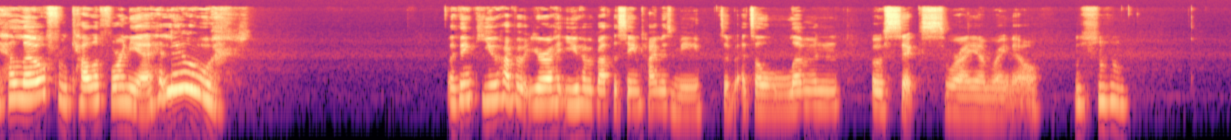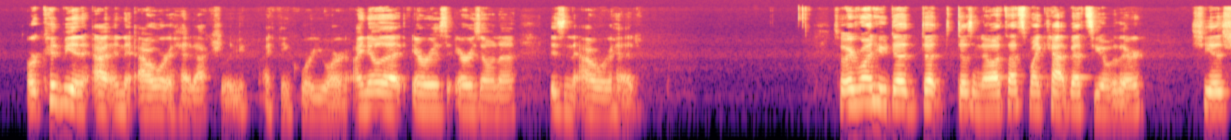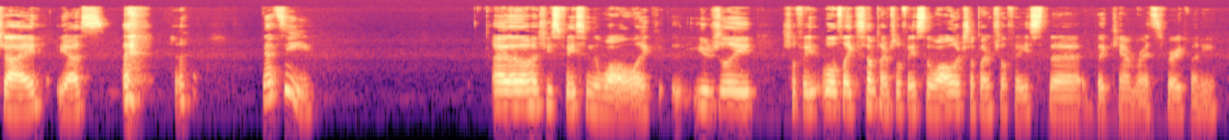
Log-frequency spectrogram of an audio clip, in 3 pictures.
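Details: Woman who says she stutters, speaking during a livestream hangout; stuttering.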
